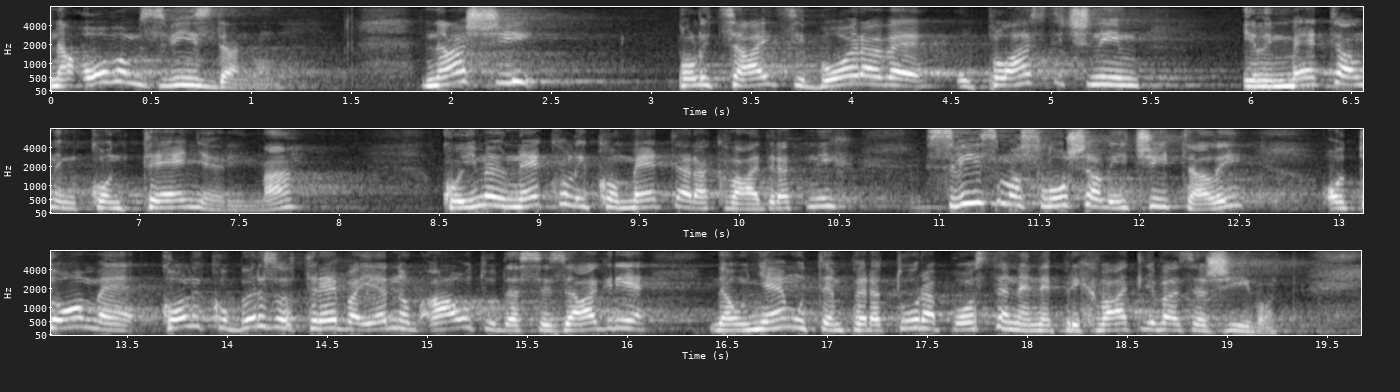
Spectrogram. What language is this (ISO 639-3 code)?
hrv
